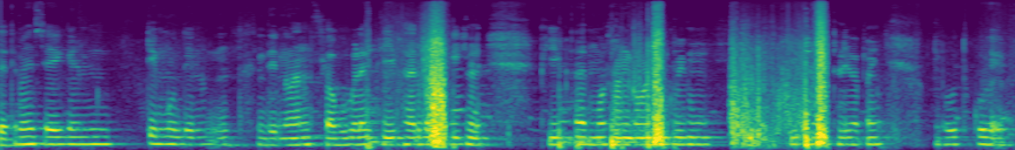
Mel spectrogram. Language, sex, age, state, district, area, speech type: Odia, male, 18-30, Odisha, Kendujhar, urban, spontaneous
